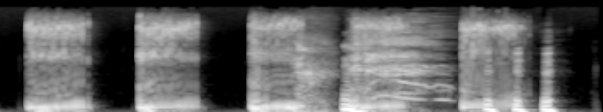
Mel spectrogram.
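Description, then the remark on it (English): A rapid run of five loud fart sound effects, made as coins farting during a battle in a study, each a buzzy, brassy blast, the final two shorter and clipped, with no talking around them. “you're in the middle of this battle and the coins start farting.”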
